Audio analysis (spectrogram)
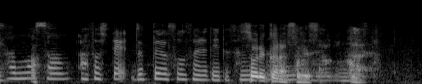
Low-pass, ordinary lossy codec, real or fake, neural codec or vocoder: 7.2 kHz; Opus, 24 kbps; fake; codec, 44.1 kHz, 7.8 kbps, DAC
